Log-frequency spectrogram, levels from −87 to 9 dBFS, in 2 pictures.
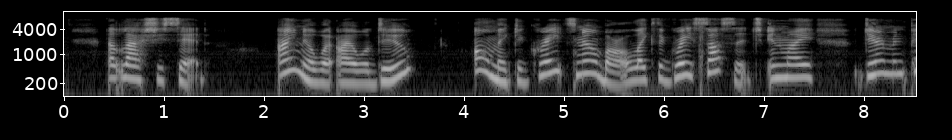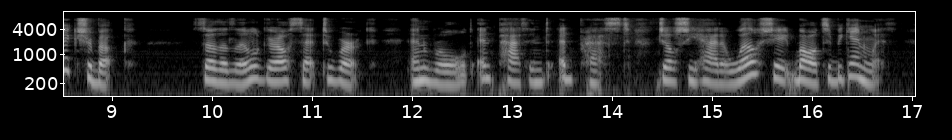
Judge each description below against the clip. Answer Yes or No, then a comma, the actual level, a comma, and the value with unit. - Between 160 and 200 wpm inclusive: Yes, average, 165 wpm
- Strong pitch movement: Yes, wide, 5.9 semitones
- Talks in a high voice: Yes, high, 245 Hz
